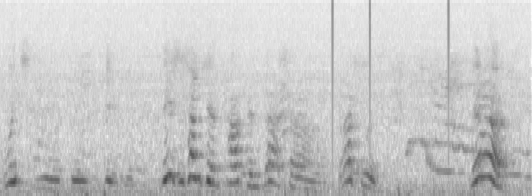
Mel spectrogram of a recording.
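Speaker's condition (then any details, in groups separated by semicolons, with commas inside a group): No condition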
